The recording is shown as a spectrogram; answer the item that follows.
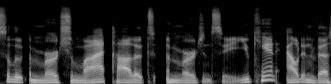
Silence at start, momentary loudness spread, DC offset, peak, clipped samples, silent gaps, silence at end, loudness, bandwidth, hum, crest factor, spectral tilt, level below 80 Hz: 0 s; 6 LU; under 0.1%; -4 dBFS; under 0.1%; none; 0 s; -24 LUFS; 15.5 kHz; none; 20 dB; -4.5 dB/octave; -48 dBFS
